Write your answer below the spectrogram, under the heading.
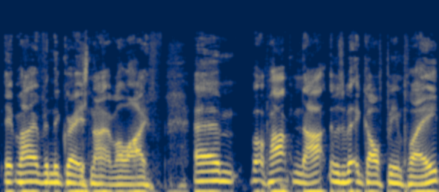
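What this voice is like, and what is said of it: Slightly husky voice. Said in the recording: “my throat or my voice is a fraction husky”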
